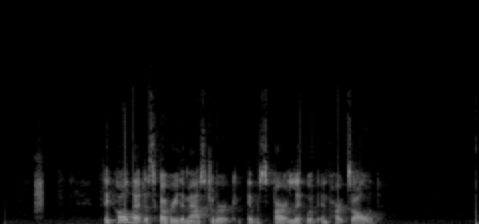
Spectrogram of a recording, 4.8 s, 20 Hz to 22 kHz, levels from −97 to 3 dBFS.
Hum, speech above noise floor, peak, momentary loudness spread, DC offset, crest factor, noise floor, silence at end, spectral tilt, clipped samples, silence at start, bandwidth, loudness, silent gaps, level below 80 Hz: none; 42 dB; -26 dBFS; 15 LU; under 0.1%; 20 dB; -86 dBFS; 0 s; -4 dB/octave; under 0.1%; 0.35 s; 13 kHz; -43 LUFS; none; -84 dBFS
